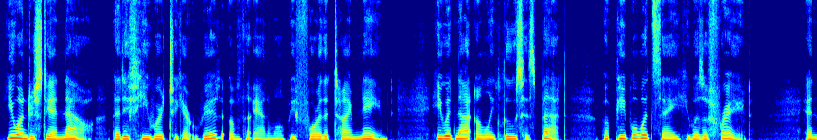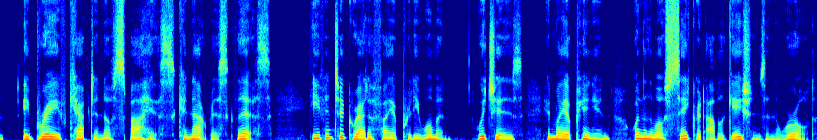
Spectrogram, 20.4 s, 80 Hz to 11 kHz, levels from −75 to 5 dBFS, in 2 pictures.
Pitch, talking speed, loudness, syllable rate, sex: 185 Hz, 175 wpm, -19 LUFS, 5.1 syllables/s, female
